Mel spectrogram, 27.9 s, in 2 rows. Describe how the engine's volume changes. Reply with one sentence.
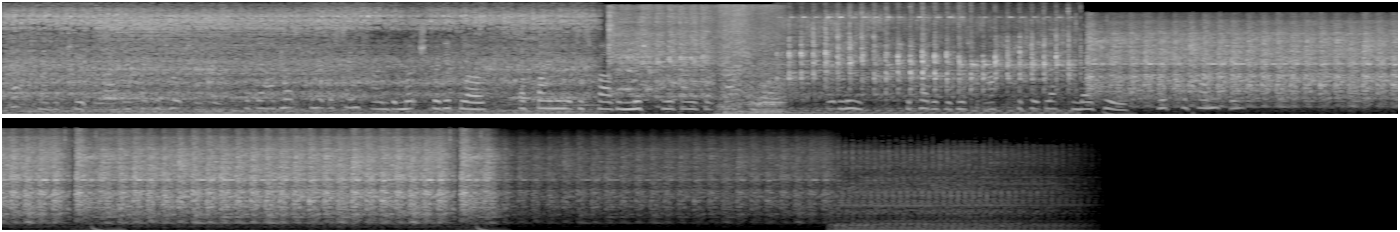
The volume of the engine goes down.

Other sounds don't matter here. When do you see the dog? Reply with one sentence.
You can't hear the dog here.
